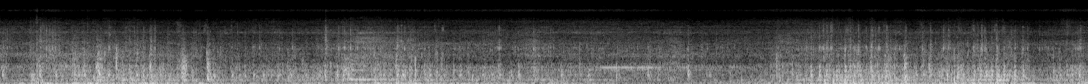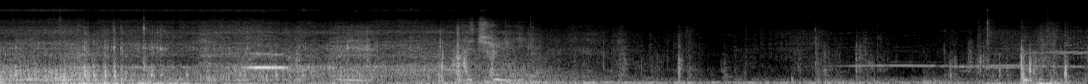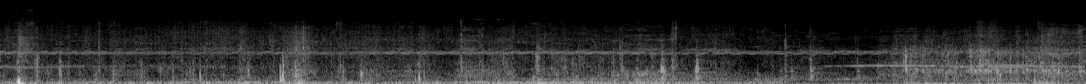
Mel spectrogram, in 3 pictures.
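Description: Nukeproof Megawatt electric mountain bike ridden down a rough dirt trail: tyres, chain and suspension rattling, with knocks over roots and rocks. It is loud and busy for the first half, then quietens about sixteen seconds in, with a steady high tone and short gliding tones over the lighter rattling.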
